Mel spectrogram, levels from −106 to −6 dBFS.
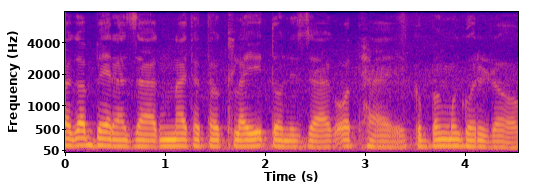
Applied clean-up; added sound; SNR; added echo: none; none; none; none.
